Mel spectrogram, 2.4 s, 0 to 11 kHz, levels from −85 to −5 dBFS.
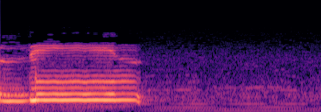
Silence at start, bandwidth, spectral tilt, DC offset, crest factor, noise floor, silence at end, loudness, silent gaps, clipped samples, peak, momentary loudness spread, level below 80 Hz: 0 s; 4 kHz; -9.5 dB/octave; under 0.1%; 16 dB; -46 dBFS; 0.2 s; -22 LUFS; none; under 0.1%; -10 dBFS; 9 LU; -58 dBFS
